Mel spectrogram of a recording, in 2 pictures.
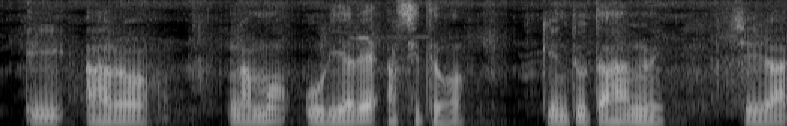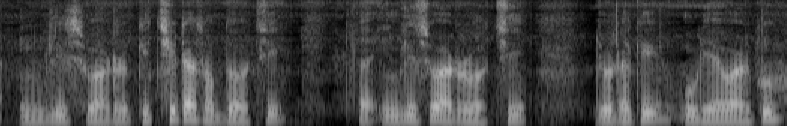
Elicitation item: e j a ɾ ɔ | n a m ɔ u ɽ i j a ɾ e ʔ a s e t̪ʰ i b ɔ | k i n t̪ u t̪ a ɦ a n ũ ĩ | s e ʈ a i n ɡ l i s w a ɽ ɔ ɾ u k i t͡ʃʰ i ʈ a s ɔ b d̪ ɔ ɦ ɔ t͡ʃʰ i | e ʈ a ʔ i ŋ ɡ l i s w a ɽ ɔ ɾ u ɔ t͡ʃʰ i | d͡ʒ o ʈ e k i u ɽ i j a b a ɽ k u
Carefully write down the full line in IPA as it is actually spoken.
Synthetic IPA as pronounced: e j a ɾ ɔ | n a m ɔ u ɽ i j a ɾ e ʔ a s i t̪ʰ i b ɔ | k i n t̪ u t̪ a ɦ a n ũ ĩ | s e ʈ a i ŋ ɡ l i s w a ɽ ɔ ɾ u k i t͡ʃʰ i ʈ a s ɔ b d̪ ɔ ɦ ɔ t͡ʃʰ i | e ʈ a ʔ i ŋ ɡ l i s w a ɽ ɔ ɾ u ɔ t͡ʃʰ i | d͡ʒ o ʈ a k i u ɽ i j a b a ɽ k u

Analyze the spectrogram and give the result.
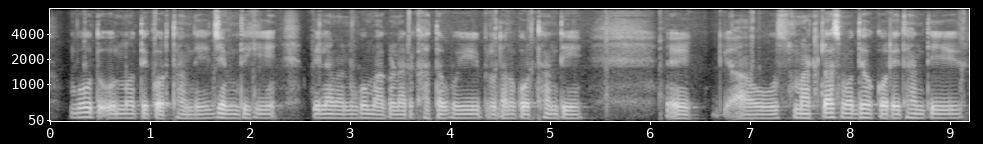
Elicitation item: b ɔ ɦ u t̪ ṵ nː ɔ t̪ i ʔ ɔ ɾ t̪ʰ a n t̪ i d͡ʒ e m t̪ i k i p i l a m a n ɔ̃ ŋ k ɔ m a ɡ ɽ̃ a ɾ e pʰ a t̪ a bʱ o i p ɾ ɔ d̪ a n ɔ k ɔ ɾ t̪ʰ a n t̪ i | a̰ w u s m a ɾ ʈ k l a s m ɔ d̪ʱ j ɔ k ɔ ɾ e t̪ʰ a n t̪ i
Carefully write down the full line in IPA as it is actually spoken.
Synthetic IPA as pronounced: b ɔ ɦ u t̪ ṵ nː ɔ t̪ i k ɔ ɾ t̪ʰ a n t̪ i d͡ʒ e m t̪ i k i p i l a m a n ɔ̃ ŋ k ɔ m a ɡ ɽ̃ a ɾ e kʰ a t̪ a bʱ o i p ɾ ɔ d̪ a n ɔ k ɔ ɾ t̪ʰ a n t̪ i | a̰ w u s m a ɾ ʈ k l a s m ɔ d̪ʱ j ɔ k ɔ ɾ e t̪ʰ a n t̪ i

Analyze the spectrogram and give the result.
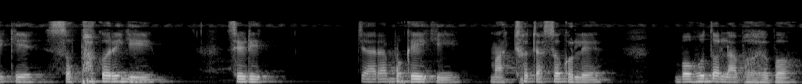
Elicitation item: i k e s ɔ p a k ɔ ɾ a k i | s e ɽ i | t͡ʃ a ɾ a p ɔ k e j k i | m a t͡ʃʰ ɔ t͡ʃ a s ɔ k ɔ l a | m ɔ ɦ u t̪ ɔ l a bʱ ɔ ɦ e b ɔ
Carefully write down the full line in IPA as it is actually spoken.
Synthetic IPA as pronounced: i k e s ɔ pʰ a k ɔ ɾ i k i | s e ɽ i | t͡ʃ a ɾ a p ɔ k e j k i | m a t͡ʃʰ ɔ t͡ʃ a s ɔ k ɔ l e | b ɔ ɦ u t̪ ɔ l a bʱ ɔ ɦ e b ɔ

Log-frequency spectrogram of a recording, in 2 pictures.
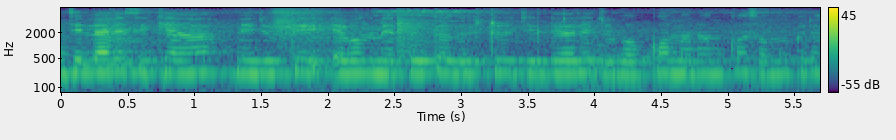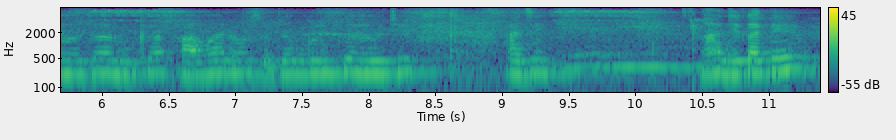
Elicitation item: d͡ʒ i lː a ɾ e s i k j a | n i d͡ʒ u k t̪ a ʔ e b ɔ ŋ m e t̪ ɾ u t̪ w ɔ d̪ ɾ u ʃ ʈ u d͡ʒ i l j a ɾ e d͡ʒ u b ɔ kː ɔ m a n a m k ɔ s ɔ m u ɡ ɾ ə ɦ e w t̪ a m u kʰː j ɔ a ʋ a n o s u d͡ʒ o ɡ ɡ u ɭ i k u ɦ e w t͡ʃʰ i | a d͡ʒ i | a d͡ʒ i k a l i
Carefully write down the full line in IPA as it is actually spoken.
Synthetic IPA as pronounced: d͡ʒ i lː a ɾ e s i kʰ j a | n i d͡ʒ u k t̪ i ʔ e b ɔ ŋ n e t̪ ɾ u t̪ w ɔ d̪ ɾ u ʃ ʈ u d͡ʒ i l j a ɾ e d͡ʒ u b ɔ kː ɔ m a n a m k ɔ s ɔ m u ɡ ɾ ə ɦ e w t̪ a m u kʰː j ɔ a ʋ a n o s u d͡ʒ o ɡ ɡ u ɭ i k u ɦ e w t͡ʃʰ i | a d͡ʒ i | a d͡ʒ i k a l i

